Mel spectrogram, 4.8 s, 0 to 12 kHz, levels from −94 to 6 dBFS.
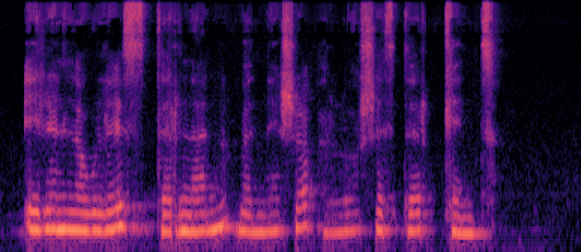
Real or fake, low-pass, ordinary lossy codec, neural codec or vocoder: real; 10.8 kHz; Opus, 16 kbps; none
